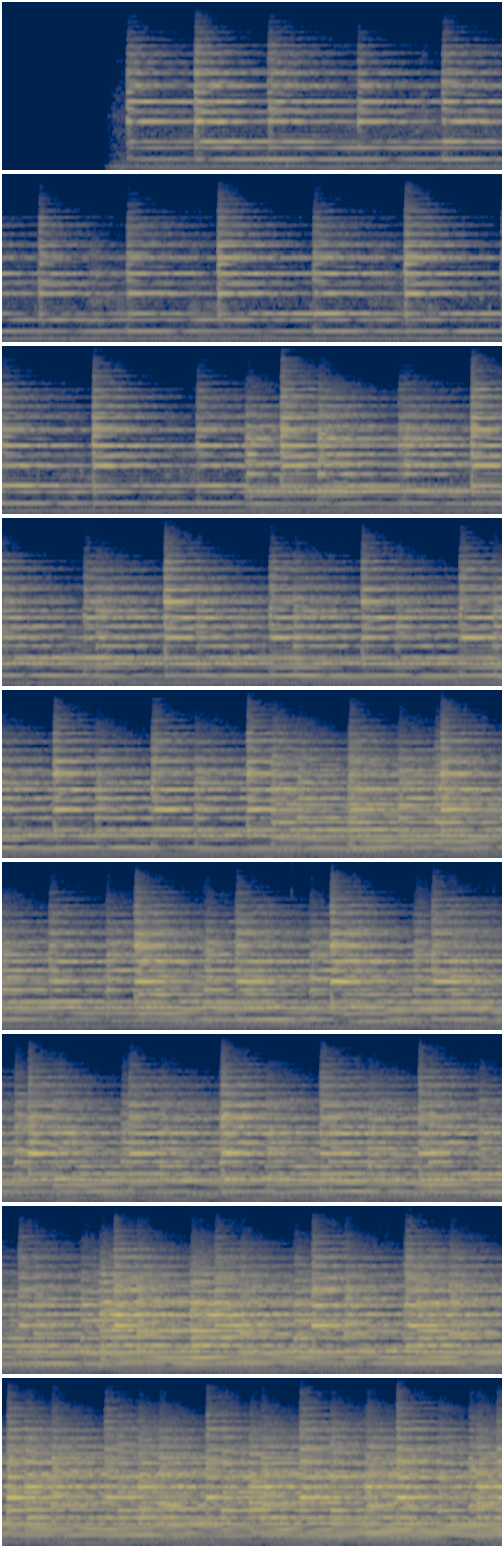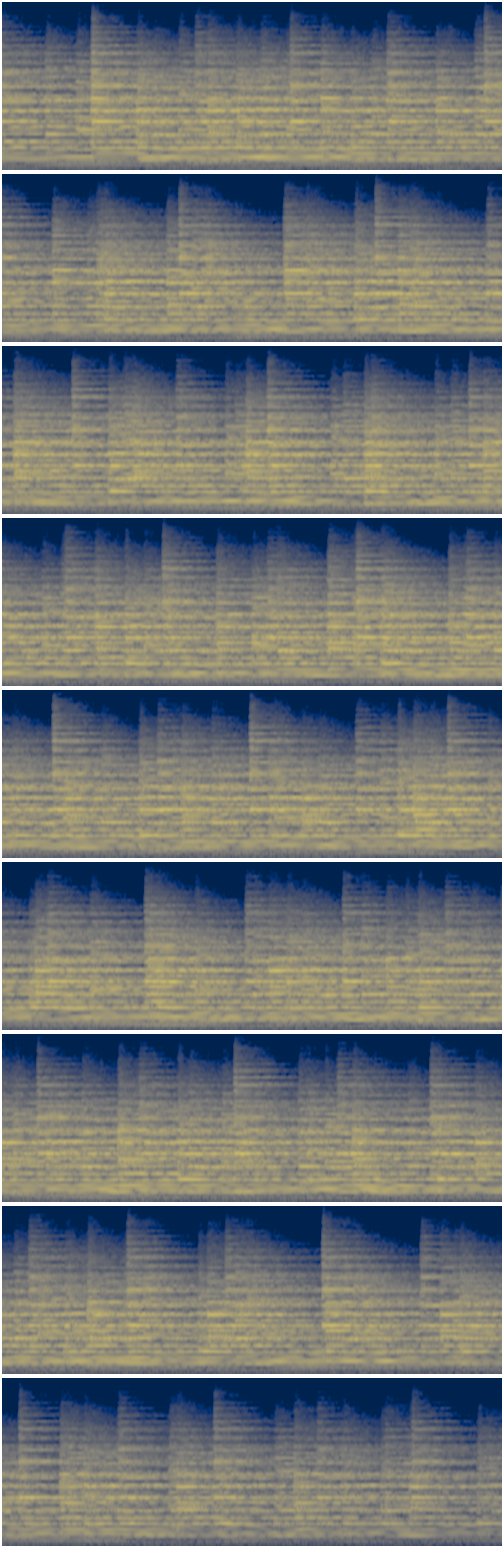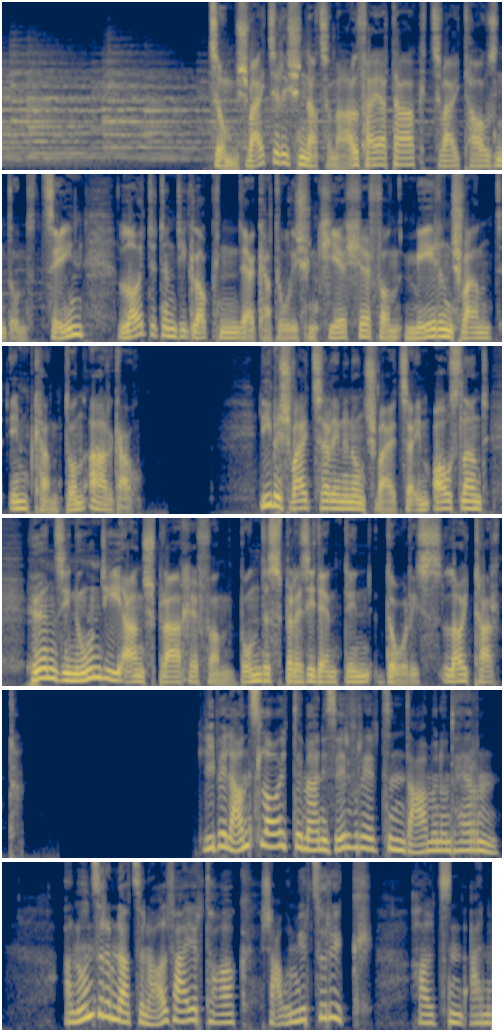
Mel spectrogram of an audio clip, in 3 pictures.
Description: Die Rede von Bundespräsidentin Doris Leuthard zum Schweizer Nationalfeiertag an die Schweizerinnen und Schweizer im Ausland.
